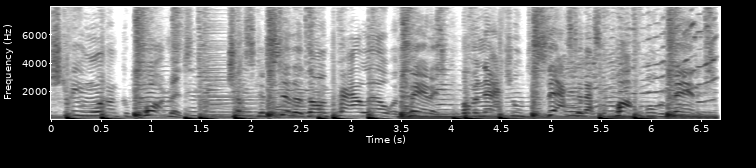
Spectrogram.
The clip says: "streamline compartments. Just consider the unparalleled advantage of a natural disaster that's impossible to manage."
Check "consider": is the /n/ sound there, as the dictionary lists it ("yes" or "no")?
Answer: yes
